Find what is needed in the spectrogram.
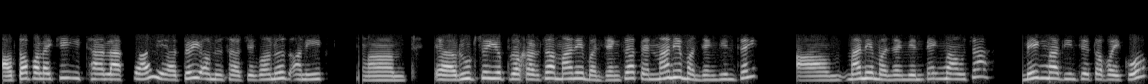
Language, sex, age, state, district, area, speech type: Nepali, female, 45-60, West Bengal, Darjeeling, rural, conversation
